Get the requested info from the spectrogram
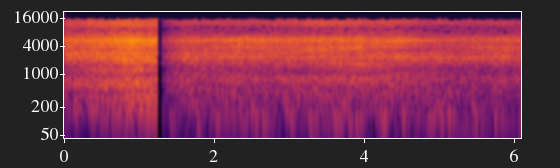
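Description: Sea surf washing over a pebble beach, a steady rushing hiss of water. About a second in it cuts out for an instant and comes back a little quieter.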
